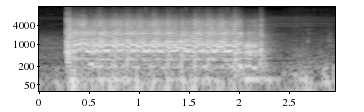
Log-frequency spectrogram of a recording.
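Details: 1963 Rambler Classic 660 that sat a long time, after filing and cleaning the ignition points: steady fast starter cranking for about two seconds with no firing; turns over but won't start, spark a little orange.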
